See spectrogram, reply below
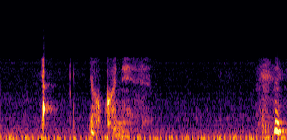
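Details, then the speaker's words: Baby boy with hiccups, awake, giving repeated hiccups. "not only am i awake but i have the hiccups"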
